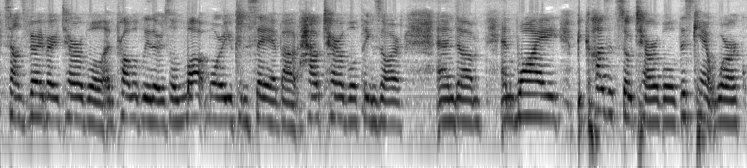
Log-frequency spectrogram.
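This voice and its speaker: A woman from Afghanistan answers an interviewer directly, pushing back with pointed rhetorical questions. Her voice sits at an ordinary middle pitch. A faint hum runs under the recording. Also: darkish tone, low-quality recording. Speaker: guest from a nonviolence institute.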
